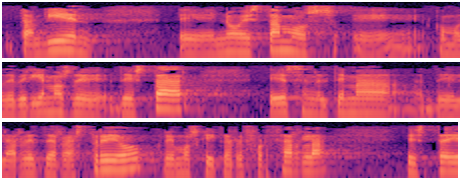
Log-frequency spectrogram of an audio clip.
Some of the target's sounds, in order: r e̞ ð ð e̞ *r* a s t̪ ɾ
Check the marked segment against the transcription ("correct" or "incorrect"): correct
